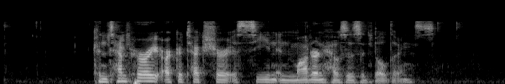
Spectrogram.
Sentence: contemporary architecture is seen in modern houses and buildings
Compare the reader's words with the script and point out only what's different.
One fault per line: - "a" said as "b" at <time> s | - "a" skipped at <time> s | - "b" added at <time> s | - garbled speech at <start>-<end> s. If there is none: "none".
none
